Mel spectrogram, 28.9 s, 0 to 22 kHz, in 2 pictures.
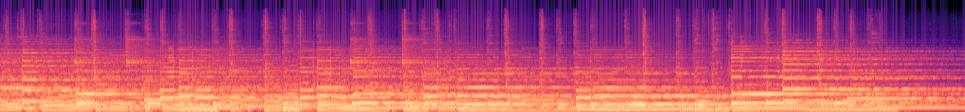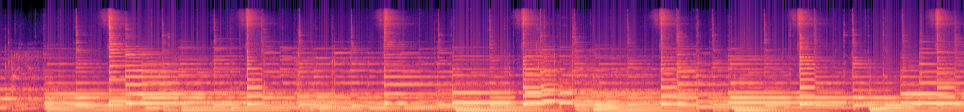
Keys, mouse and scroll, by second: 1.3 click, 2.2-2.7 scroll up 3, 2.7 g, 4.6-6.1 middle drag, 6.6 r, 8.6 ctrl+z, 8.9-9.7 middle drag, 9.7 click, 10.7-11.1 scroll down 1, 11.1 r, 13.1 z, 13.2-14.7 middle drag, 14.7 click, 15.1 shift+click, 15.8-16.9 drag, 16.9 scroll down 1, 17.0-18.5 middle drag, 18.5 alt+d, 20.6 z, 20.9 middle click, 21.4 scroll down 2, 21.6 middle click, 23.0-24.3 drag, 24.3-24.8 middle drag, 24.8 r, 27.0 z, 27.1 z, 27.3-28.9 middle drag.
